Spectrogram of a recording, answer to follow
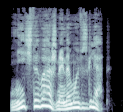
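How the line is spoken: Hoarse, ragged breath. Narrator (Russian): хрипло, прерывисто вздохнув, он сообщил

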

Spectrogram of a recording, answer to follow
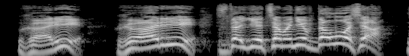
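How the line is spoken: Shouted. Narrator (Ukrainian): закричав Шеймус

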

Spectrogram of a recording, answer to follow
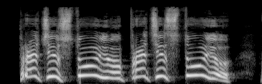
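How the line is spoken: Desperate appeal. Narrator (Russian): взывал к судье Бакли, с отчаянием

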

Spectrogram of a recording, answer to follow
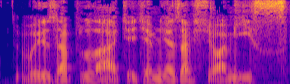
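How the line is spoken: Growled. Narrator (Russian): зарычал он

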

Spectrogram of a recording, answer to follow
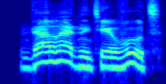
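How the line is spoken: Giggling. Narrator (Russian): хихикнул Скотт

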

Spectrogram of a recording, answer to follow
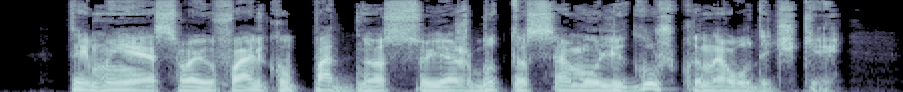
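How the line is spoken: Grumbling. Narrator (Russian): проворчал Винсер Имбра

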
